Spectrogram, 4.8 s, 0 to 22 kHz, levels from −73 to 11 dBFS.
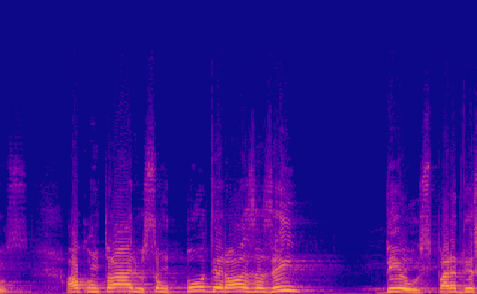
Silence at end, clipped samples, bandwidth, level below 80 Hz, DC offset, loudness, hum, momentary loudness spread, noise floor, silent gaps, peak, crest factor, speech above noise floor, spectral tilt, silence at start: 0 s; under 0.1%; 12 kHz; -46 dBFS; under 0.1%; -12 LUFS; none; 8 LU; -45 dBFS; none; -2 dBFS; 10 dB; 33 dB; -5.5 dB/octave; 0 s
